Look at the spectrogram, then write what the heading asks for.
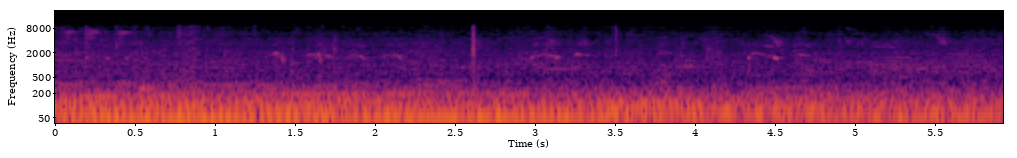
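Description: Birds chirping in short calls now and then over a steady low rumble, with one sharp click about two and a half seconds in.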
